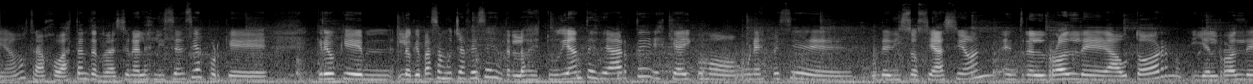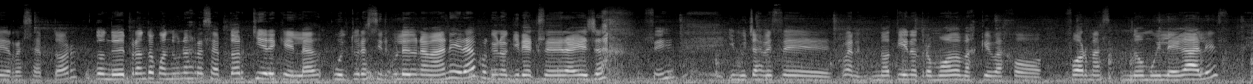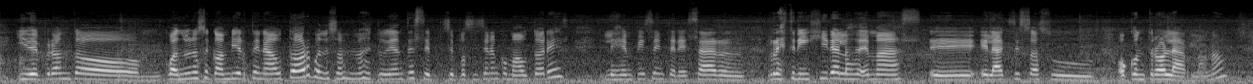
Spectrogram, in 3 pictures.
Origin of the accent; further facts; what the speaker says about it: Córdoba, Argentina; yo vengo de Córdoba, Argentina.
